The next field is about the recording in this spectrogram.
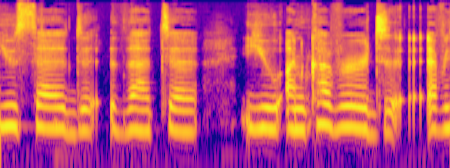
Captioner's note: speaking French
